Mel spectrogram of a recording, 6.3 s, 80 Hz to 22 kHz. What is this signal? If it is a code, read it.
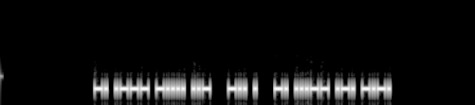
Morse code, heard as a keyed tone, about 36 wpm, 700 Hz. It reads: NJ6U DE N3RC
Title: USA Callsign DE Callsign - 4 Characters - 35wpm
